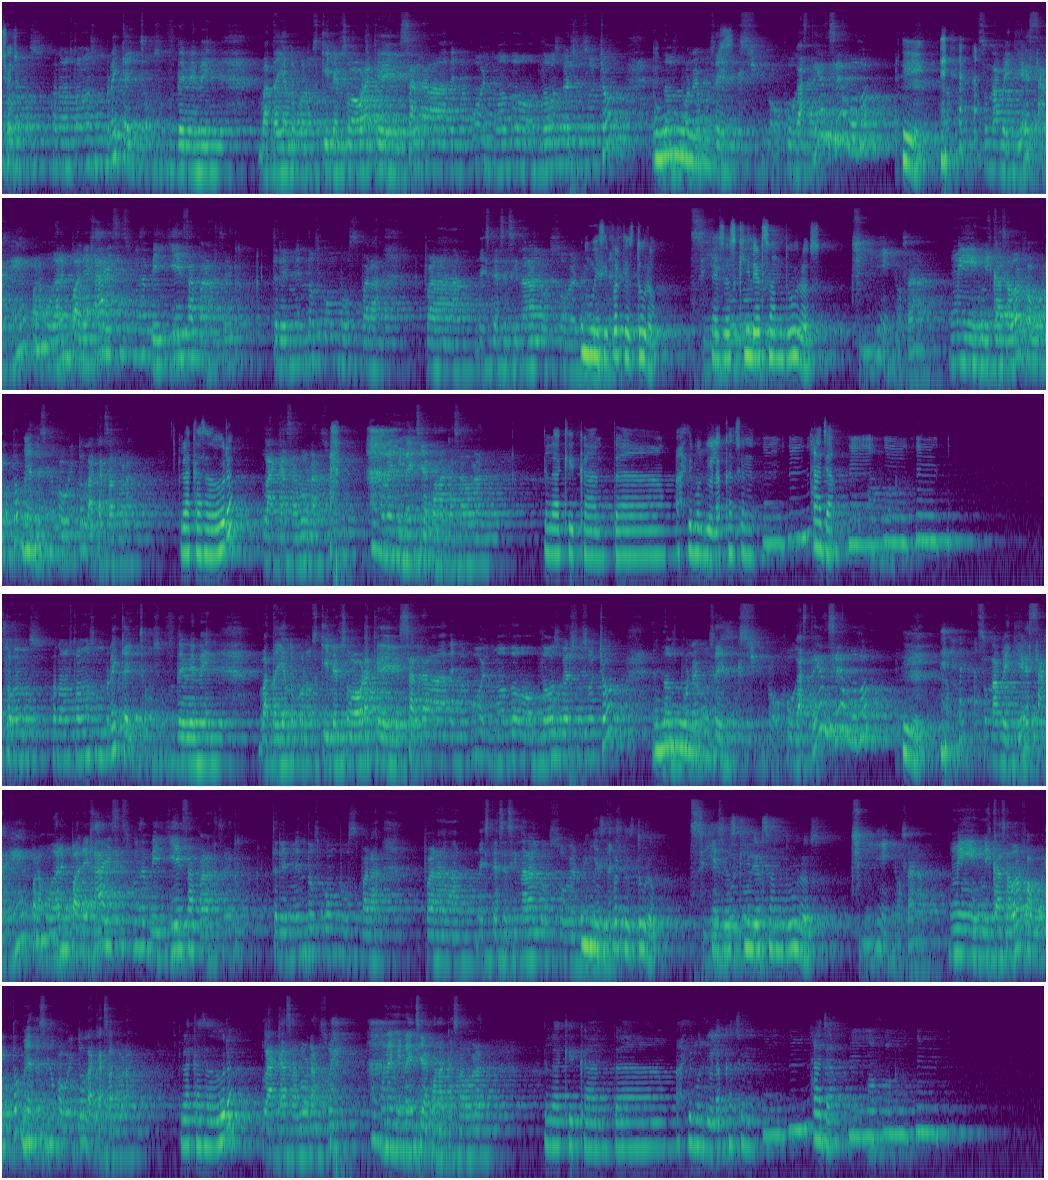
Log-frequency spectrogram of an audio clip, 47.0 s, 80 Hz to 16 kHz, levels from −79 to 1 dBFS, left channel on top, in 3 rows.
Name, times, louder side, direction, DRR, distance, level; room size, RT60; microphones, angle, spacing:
voice 1, 0.0-13.1 13.6-13.8 14.1-19.3 19.7-21.7 22.0-24.8 26.0-27.1 28.4-29.5 29.9-33.3 35.2-36.4 37.0-39.0 41.8-41.9 44.3-44.7, right 1 dB, 65° right, 0 dB, 1.5 m, -29 dB
voice 2, 9.8-11.0 13.5-14.7 16.1-16.4 24.3-25.5 26.3-27.9 31.7-32.0 34.0-34.8 36.2-36.4 36.8-37.5 39.5-45.5, left 3 dB, 85° left, 8 dB, 0.8 m, -27 dB
18.5 x 12.0 x 3.4 m, 2.5 s
head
